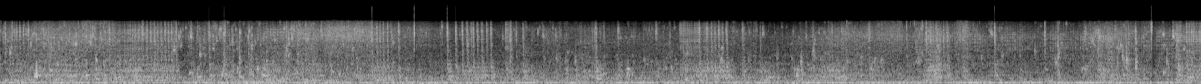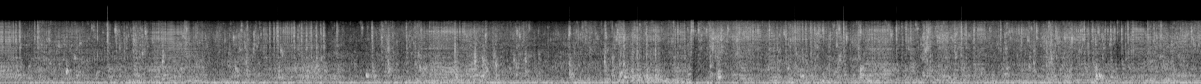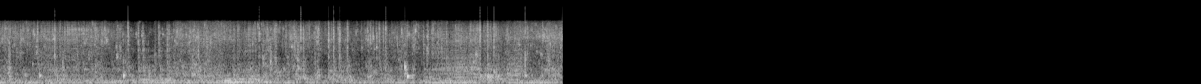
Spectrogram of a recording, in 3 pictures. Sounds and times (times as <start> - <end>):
Rowboat, canoe, kayak: 0.0 - 29.7.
